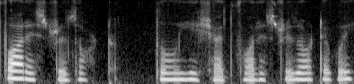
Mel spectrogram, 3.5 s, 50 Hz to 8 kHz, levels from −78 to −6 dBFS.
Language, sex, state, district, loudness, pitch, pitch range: Hindi, female, Himachal Pradesh, Shimla, -20 LUFS, 220 Hz, 205-230 Hz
